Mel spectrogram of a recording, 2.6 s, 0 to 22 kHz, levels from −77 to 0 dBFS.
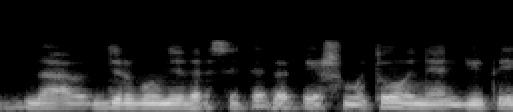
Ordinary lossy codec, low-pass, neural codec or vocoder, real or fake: Opus, 64 kbps; 5.4 kHz; codec, 16 kHz, 1 kbps, FunCodec, trained on LibriTTS, 50 frames a second; fake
